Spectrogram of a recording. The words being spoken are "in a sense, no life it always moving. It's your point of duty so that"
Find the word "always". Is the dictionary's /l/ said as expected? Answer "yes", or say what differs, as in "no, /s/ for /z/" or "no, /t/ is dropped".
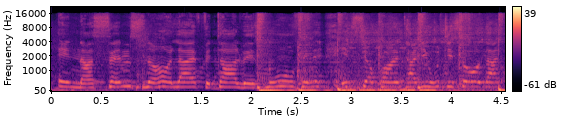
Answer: yes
